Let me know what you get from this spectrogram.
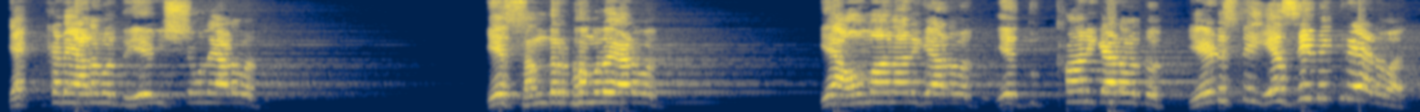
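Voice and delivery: high, insistent pulpit exhortation; forceful preacher's refrain, held high; impassioned preaching. Real, not acted.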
